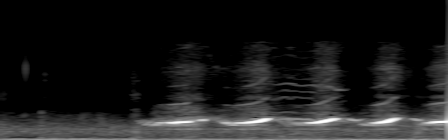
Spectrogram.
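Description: A person whistling a run of short, rising notes, about four of them starting near the middle, calling a pet pigeon back.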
